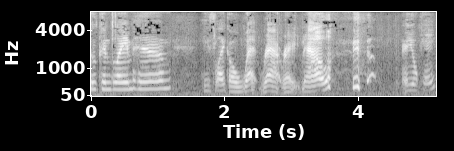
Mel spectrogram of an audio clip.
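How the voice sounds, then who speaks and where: A woman speaks at a fairly slow pace with lively intonation. The sound is dry with no echo, and there is light background noise. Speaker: travel vlogger. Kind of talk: casual vlog chat. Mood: cheerful despite bad weather. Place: car. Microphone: phone near.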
